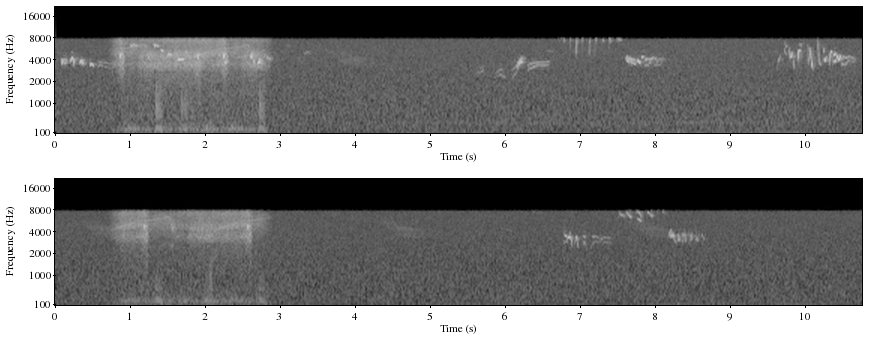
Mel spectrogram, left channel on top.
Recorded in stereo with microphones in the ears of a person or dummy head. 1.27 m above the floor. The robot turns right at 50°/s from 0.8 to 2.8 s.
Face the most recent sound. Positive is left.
No sound to turn to.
